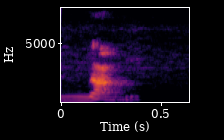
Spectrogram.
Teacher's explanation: dấu nặng words tend to be very short when you pronounce them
